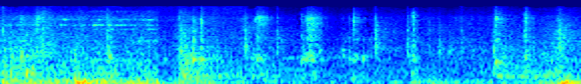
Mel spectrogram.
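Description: A vehicle engine running with a low rumble, with irregular knocks and rattles over it.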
